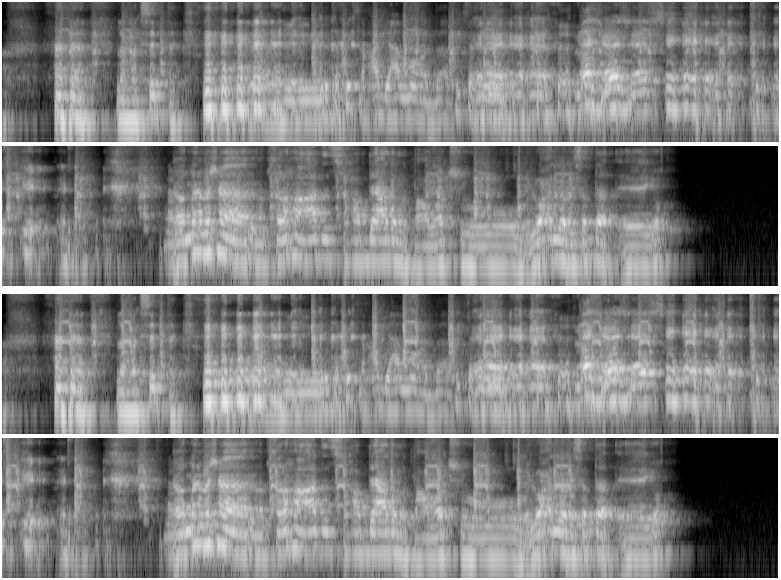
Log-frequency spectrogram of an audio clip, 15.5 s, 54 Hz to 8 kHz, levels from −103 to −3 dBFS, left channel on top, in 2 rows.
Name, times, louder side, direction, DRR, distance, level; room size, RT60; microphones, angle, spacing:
voice 1, 0.0-2.8 4.7-5.5 5.7-7.4 8.0-8.2 8.5-14.4, right 1 dB, 20° right, 1.9 m, -27 dB
CD Seeking faint mouse clicks, 0.6-1.7 2.0-2.1 2.6-2.7 3.1-5.0 5.3-5.4 5.8-6.5 6.8-8.0 8.4-9.3 9.8-9.9 10.4-10.6 11.1-11.3 11.6-11.7 12.0-12.2 12.5-13.5, right 5 dB, 45° right, 1.6 m, -34 dB
voice 2, 2.5-6.2 7.5-8.1 9.4-10.7, left 1 dB, 35° left, 1.8 m, -34 dB
24.5 x 8.3 x 3.7 m
head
